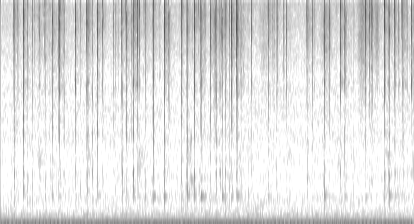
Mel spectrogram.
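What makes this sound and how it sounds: Both hands type rapidly with their fingertips on a MacBook Pro keyboard, with low-profile plastic keys set in a solid aluminum body. The keys make quick, sharp, bright clicks at an uneven pace over a steady low hum.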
